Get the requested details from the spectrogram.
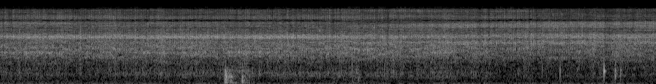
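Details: Repaired TrackMaster Salty toy engine, once seized and only buzzing weakly, final track test pulling slide-door vans: steady high-pitched whir with a few faint clicks. The motor and gears turn evenly, a touch rough but working.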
